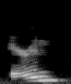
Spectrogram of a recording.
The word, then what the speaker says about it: Aaron: me the first time because it's pronounced Aaron you take yourself down with mr.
